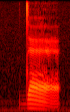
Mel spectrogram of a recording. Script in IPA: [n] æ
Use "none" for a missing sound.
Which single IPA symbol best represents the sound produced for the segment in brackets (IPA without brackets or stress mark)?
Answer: d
